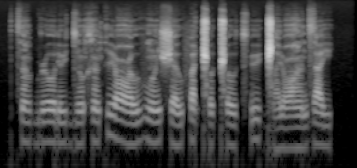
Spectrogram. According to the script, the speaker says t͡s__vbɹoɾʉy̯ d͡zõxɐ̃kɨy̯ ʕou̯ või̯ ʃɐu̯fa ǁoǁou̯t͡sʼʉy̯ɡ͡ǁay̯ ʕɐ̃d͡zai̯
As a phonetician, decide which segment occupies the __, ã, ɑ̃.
ã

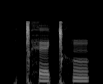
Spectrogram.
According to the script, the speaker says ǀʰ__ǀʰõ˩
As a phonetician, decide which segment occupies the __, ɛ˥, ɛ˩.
ɛ˩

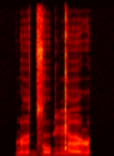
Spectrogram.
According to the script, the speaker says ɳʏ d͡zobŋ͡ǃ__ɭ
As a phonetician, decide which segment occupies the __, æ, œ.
œ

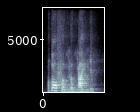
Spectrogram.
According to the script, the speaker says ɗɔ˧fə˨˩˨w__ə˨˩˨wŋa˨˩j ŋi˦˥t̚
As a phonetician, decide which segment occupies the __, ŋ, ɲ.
ŋ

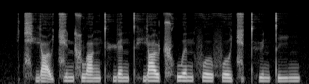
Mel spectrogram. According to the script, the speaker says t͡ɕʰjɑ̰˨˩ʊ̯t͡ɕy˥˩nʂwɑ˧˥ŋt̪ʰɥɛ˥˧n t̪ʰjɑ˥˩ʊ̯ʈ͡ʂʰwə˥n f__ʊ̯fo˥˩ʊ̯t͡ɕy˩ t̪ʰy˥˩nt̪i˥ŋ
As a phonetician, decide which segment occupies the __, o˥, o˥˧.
o˥˧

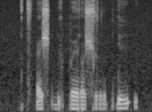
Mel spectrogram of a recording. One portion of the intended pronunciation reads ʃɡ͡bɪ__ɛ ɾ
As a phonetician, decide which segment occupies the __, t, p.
p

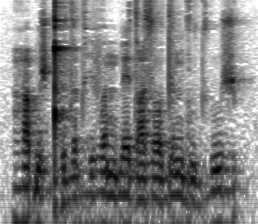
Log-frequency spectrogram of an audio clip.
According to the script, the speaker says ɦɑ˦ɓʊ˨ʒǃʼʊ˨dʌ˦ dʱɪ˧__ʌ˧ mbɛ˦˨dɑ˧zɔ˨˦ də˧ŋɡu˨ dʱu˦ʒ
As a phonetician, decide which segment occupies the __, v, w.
v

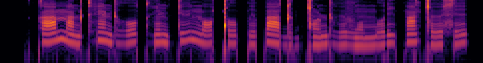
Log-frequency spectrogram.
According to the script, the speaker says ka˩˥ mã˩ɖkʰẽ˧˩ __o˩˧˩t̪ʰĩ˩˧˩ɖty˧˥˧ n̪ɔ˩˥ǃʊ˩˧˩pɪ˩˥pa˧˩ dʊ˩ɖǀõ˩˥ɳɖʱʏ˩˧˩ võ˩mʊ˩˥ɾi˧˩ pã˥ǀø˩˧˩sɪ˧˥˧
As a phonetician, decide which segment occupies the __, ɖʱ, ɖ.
ɖʱ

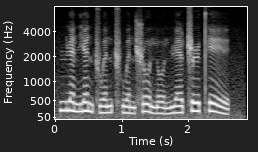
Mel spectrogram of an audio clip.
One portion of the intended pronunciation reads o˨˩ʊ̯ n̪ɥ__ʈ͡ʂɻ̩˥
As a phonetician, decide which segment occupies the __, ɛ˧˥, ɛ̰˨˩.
ɛ˧˥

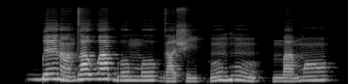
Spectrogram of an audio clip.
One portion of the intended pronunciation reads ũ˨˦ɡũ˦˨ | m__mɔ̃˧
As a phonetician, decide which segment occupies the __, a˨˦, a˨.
a˨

